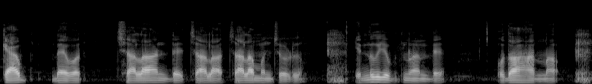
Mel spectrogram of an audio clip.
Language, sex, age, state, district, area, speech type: Telugu, male, 18-30, Andhra Pradesh, Bapatla, rural, spontaneous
